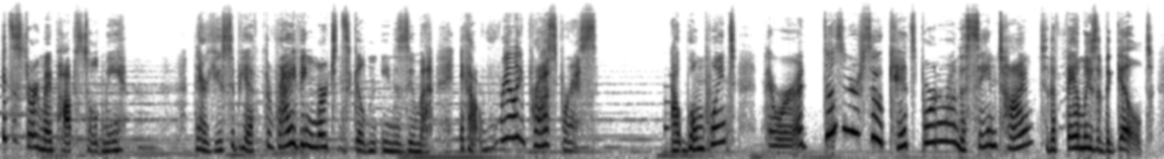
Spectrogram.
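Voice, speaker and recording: An actress playing a cheerful young woman who makes fireworks, bubbly and quick to laugh. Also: sits high, no echo. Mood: storytelling.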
